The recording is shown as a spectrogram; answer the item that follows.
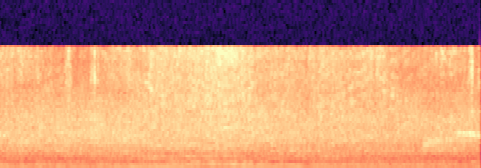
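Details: A female carpenter bee drilling holes in a house in Monticello, Georgia gives a steady, low, droning buzz with a rich humming tone throughout.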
